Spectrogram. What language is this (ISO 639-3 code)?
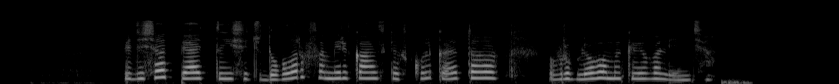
rus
